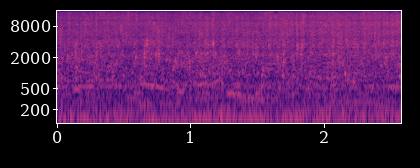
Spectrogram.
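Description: Steady trickling and splashing of water from a garden water feature at a butterfly garden, continuous and fairly close, with no voices over it.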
